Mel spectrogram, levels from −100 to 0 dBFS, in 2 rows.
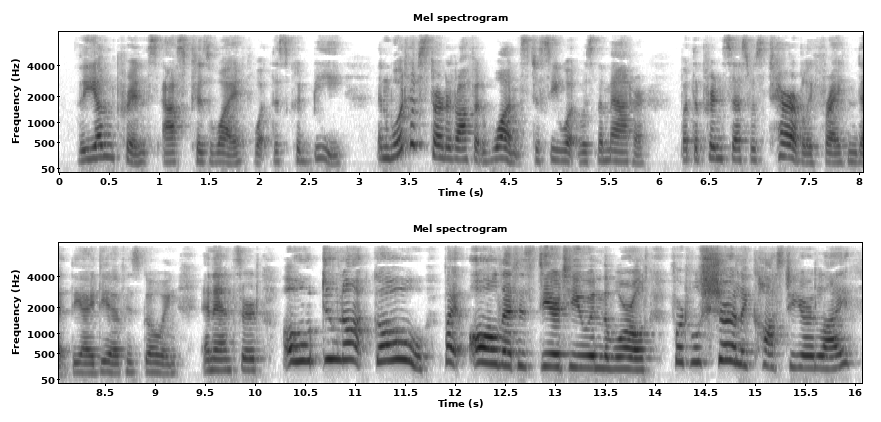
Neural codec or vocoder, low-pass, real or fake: none; 7.2 kHz; real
